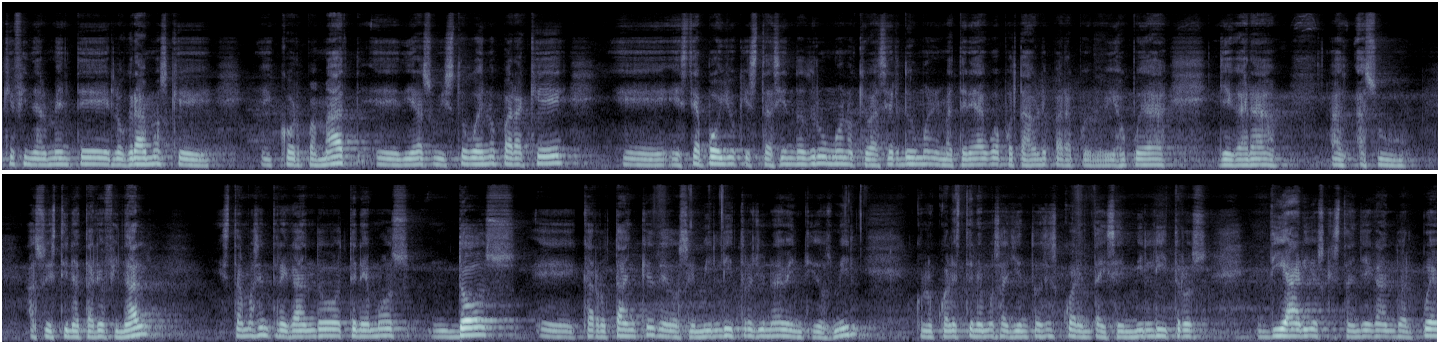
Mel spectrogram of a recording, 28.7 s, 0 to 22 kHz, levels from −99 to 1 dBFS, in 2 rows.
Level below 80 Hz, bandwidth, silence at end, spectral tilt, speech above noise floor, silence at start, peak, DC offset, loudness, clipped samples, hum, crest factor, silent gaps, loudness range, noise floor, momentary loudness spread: -68 dBFS; 17 kHz; 0 s; -7.5 dB/octave; 24 dB; 0 s; -8 dBFS; under 0.1%; -31 LUFS; under 0.1%; none; 22 dB; none; 6 LU; -54 dBFS; 13 LU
